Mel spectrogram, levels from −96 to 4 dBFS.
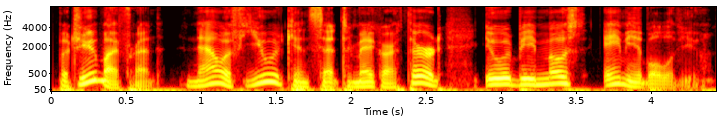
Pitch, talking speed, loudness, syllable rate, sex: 150 Hz, 255 wpm, -18 LUFS, 6.0 syllables/s, male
